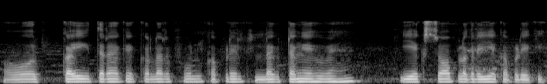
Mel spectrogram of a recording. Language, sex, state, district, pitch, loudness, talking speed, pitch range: Hindi, male, Delhi, New Delhi, 125 Hz, -17 LUFS, 210 wpm, 120-130 Hz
